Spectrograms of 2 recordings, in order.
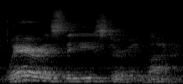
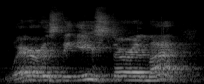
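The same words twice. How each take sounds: First: Said in the usual way. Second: Louder and higher rhetorical question; loud challenge. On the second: Shown as a demonstration. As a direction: call it out to the congregation.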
